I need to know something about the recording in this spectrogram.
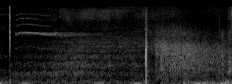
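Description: Butane torch lighter hissing as it lights the fuse of a Moonshot salute bottle rocket, the fuse then hissing and smoking. A brief high whistle comes right at the start and a single sharp crack about halfway through, firework sounds that are not from this rocket.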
